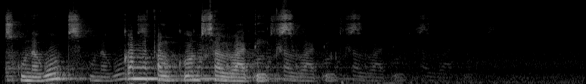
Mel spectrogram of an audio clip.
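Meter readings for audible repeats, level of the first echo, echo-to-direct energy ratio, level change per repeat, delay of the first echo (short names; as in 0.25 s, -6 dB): 3, -13.0 dB, -12.5 dB, -9.5 dB, 0.689 s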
